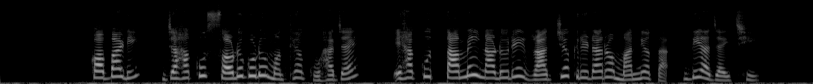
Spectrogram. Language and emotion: Odia, neutral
